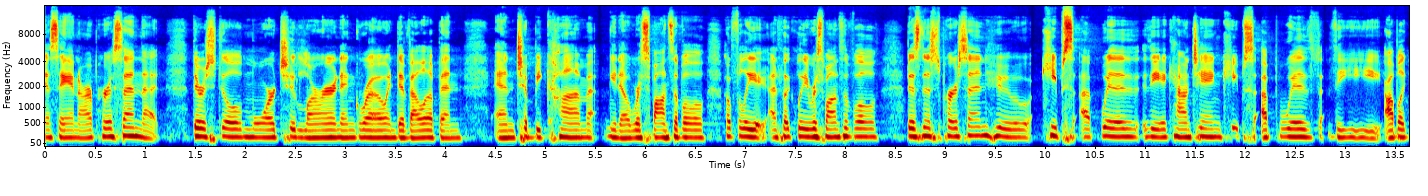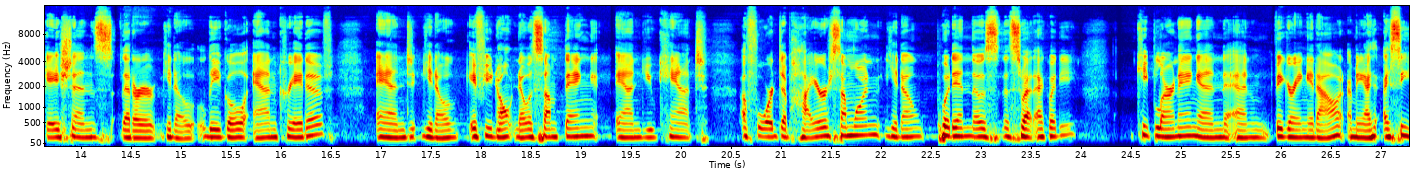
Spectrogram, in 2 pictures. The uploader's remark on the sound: Live from Indie-Con Australia 2018.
